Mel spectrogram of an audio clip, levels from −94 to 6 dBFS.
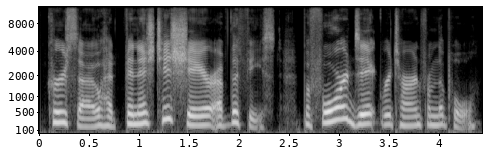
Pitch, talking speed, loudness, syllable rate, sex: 215 Hz, 190 wpm, -15 LUFS, 5.6 syllables/s, female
